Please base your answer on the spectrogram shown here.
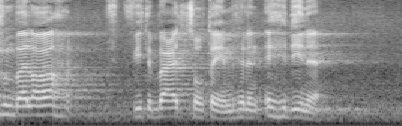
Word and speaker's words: اهدنا: اهدنا اهدنا اهدنا، يعني بعض الاشخاص يقول الالف ضعيفه والهاء ضعيفه فيدمجهم مع بعض، اهدنا اهدنا، لا هي اهدنا، يعني تحس كان في ايش الهاء عليها يعني شويه بعض النطق تظهرها شويه.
